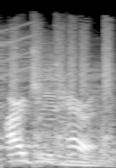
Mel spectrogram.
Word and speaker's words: Argintaru: Tonight, we welcome fellow wrestling photographer and Gemini Award-winning producer, Steve Arginataru. I got it right, didn't I? – You did.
